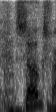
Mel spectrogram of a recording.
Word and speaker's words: Suggs: Suggs rhymes with hugs, which are what you might give someone that you haven't seen for a very long time.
